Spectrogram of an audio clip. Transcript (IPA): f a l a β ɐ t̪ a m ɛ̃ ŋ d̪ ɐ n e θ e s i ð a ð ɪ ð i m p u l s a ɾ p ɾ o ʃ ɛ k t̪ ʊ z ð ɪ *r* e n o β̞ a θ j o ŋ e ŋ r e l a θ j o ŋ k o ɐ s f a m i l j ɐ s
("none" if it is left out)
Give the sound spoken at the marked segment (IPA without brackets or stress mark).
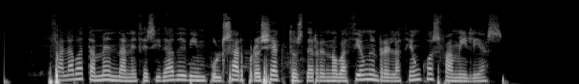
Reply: r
